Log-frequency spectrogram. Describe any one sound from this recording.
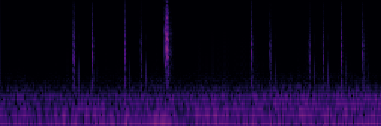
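Short, crisp menu clicks tick now and then.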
